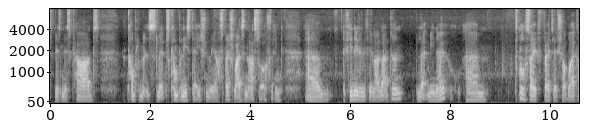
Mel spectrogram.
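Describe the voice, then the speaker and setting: A woman's voice: rumbling low, warm tone. A woman chatting casually as a hobby vlogger, answering viewer questions in a hesitant, self-deprecating way. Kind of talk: casual Q&A chat.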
